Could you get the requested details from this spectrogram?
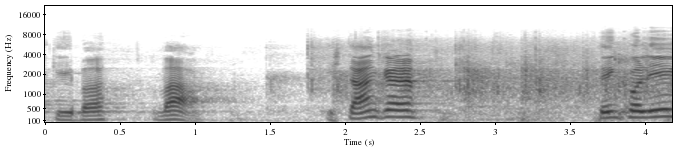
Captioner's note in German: Beifall bei der SPD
